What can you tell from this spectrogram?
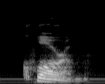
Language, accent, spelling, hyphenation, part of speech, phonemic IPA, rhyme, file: English, US, quorum, quo‧rum, noun, /ˈkwɔːɹəm/, -ɔːɹəm, En-us-quorum.ogg
- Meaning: A select body of (usually eminent) justices of the peace, every member of which had to be present to constitute a deciding body; a member of this body. Later more generally: all justices collectively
